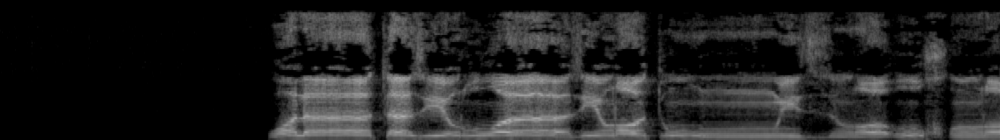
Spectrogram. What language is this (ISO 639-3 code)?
ara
